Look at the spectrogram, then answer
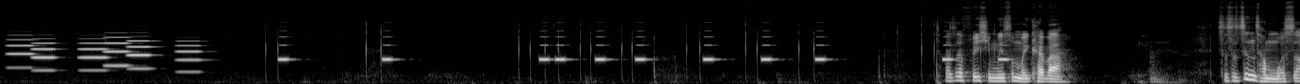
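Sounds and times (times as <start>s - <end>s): phone electronic melody: 0.0s - 2.2s, 2.8s - 3.1s, 5.4s - 8.4s
phone keypad beeps: 2.8s - 3.0s, 3.8s - 4.1s, 5.3s - 8.4s.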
